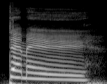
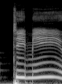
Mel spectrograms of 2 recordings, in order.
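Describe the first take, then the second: First: The name is said in a cartoon-style accent. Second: The name is said in a plain, ordinary way. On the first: It imitates how a cartoon show says the name. "de la manière de South Park" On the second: This is how the audience usually says the name. "Je sais que vous prononcez ça Timmy"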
